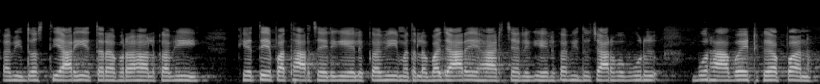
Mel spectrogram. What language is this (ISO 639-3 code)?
mai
